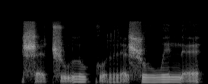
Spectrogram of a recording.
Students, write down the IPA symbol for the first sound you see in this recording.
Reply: ʂ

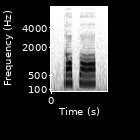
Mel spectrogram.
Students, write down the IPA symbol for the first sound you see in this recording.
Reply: ɾ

